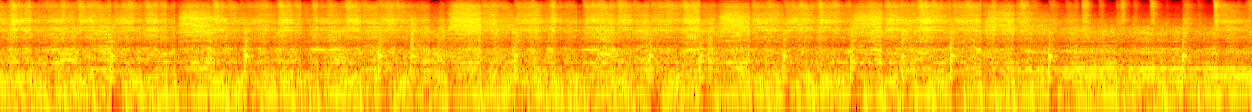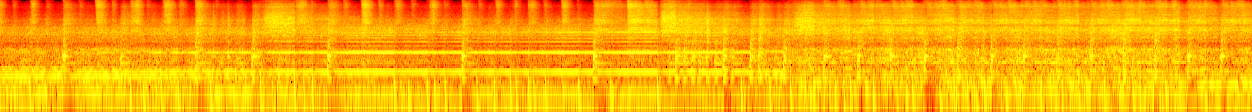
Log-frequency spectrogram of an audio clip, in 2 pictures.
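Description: A live rock band playing loud: drum kit and electric guitars. From about twelve seconds in, long held notes ring out for over ten seconds while the cymbal wash thins, then the full band comes back in.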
